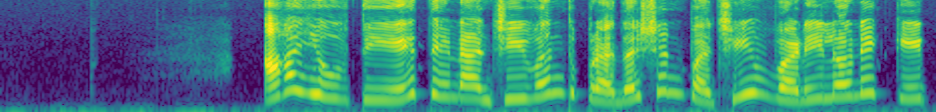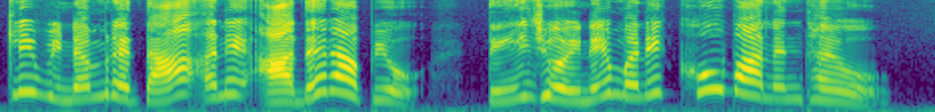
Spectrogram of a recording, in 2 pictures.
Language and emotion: Gujarati, happy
